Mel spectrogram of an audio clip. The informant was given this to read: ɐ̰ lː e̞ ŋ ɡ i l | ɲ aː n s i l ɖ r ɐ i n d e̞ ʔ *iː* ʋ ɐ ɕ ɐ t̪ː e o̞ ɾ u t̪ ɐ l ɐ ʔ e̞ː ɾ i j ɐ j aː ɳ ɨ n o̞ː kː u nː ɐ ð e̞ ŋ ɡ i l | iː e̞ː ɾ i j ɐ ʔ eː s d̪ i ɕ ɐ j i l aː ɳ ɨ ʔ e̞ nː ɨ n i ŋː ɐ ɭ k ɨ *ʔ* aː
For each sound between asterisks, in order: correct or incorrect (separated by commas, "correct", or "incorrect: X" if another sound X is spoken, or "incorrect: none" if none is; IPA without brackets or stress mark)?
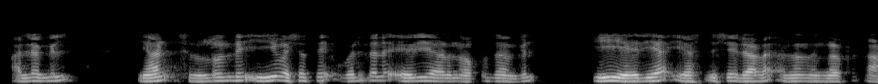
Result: correct, incorrect: k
